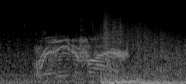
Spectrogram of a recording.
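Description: A tank cannon firing in World of Tanks, a single sharp report followed by a rolling, ringing echo at close range, a voice talking briefly around it.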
